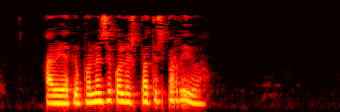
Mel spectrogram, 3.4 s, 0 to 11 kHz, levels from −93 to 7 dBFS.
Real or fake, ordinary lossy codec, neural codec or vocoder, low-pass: real; MP3, 32 kbps; none; 7.2 kHz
